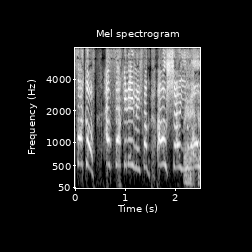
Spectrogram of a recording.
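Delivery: put-on high, whiny child protesting; a bullied boy yelling back in a squeaky voice; furious kid. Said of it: "He's like".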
